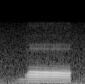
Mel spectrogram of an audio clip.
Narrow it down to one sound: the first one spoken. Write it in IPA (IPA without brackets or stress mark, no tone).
b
